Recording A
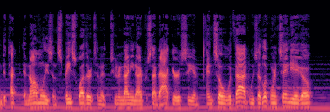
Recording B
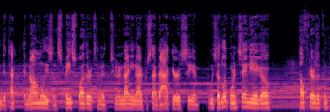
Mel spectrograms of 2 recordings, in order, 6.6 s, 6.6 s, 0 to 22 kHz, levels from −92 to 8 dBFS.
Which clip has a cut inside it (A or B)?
B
